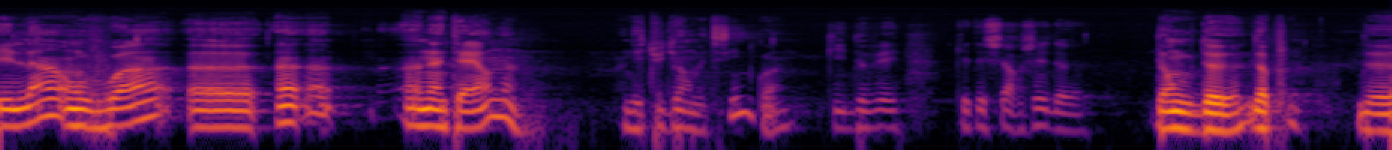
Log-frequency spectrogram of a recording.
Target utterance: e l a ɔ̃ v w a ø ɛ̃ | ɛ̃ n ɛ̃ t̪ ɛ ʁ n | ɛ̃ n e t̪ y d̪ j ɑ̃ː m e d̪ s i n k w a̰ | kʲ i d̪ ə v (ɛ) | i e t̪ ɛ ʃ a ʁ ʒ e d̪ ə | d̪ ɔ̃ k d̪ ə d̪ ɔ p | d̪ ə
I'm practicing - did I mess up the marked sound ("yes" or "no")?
no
